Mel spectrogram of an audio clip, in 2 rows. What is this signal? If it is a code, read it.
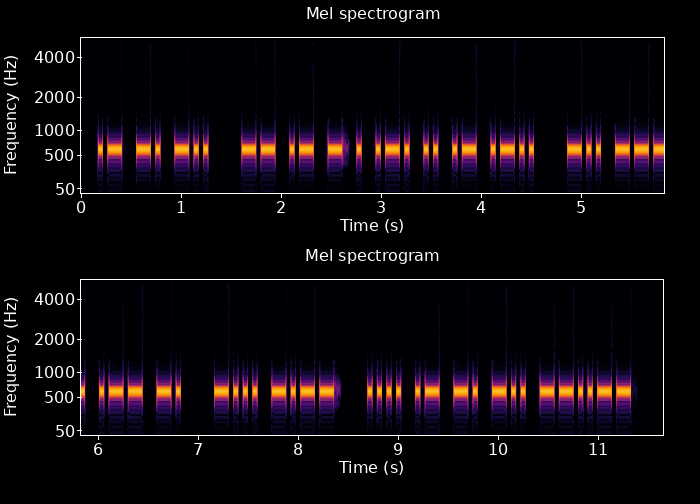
Morse code, heard as a keyed tone, about 25 wpm, 600 Hz. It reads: AND MATERIAL DOWN BY HAND,
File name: learning center / tower trouble / tower trouble 25wpm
